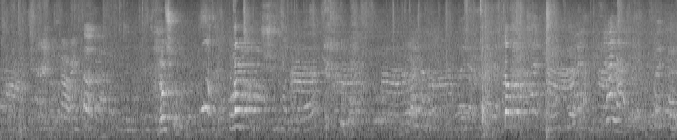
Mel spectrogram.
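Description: A man shouts instructions in an echoing hall.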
